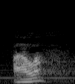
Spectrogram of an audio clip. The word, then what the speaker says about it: Aleph: It's a consonant, but a silent one. And people have said who teach this language, you want to learn how to pronounce Aleph? Go, like you're going to say A. But don't say it. Everybody here now get ready to say, somebody coughed. Say it again. No, I heard you. You don't make a sound. You get ready to make a sound, but you don't make one.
